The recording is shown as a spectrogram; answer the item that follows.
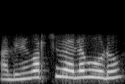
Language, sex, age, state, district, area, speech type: Malayalam, female, 18-30, Kerala, Malappuram, rural, conversation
